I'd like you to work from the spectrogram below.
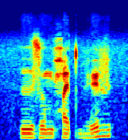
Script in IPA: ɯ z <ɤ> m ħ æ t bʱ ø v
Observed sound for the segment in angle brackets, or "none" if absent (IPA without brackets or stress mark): o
